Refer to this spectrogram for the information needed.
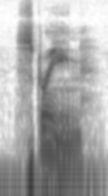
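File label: "screen", American English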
